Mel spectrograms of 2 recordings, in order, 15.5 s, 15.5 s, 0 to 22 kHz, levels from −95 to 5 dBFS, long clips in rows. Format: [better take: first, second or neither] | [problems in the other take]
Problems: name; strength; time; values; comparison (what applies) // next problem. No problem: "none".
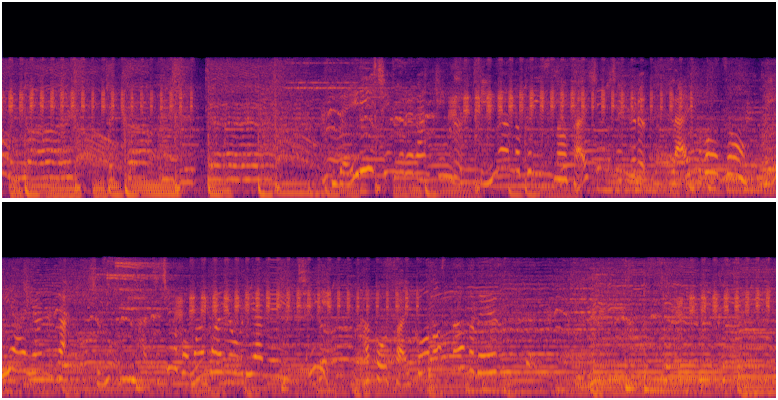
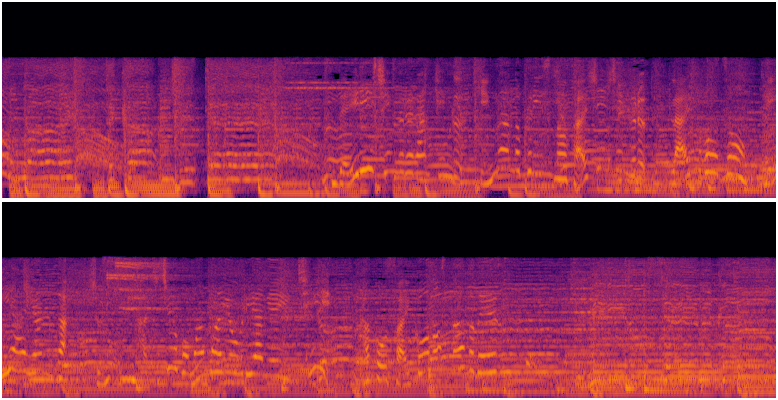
second | background sound (Bird); 9 dB below the speech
